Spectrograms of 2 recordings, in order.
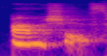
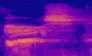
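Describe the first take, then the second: First: It sounds like the English plural of arch. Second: It is said with a French pronunciation. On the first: The speaker calls it wrong. "plural, and that was wrong too" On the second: The speaker calls it right. "the correct pronunciation is Arches"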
